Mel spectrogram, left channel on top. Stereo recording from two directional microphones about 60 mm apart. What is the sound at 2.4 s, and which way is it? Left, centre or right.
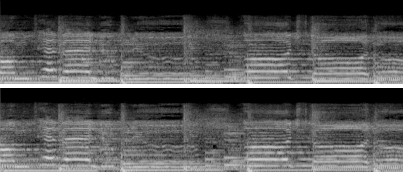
Music, right.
